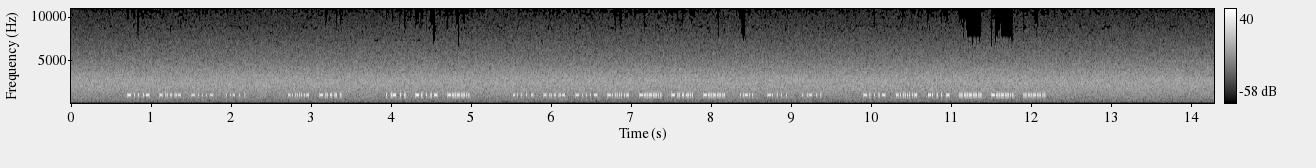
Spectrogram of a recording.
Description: Hellschreiber (Feld-Hell, 122.5 baud), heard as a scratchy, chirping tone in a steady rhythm, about 1000 Hz, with radio static and fading. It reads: MANY OF THE VANDERBILT HOUSES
